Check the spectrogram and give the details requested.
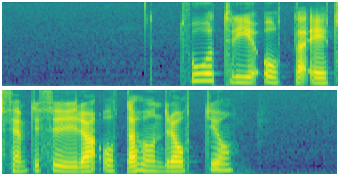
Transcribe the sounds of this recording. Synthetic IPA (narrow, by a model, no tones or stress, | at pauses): t̪ʰv̥oːt̪ʰɾeːʔɔt̪ːa̰ʔɛt̪fɛmt̪ɪfyːɾaʔɔt̪ːaɦɵnd̪ɾaɔt̪ːɪʊ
